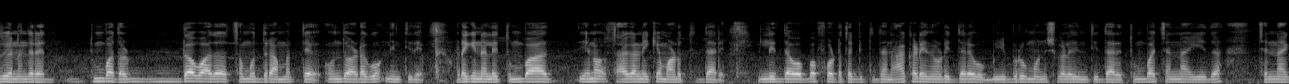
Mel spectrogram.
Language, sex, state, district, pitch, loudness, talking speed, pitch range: Kannada, male, Karnataka, Shimoga, 125 Hz, -22 LUFS, 130 wpm, 120-130 Hz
